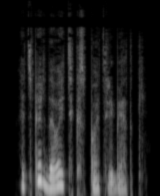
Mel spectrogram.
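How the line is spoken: Calm, soothing. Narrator (Russian): Сельма, допев, спокойно, успокаивающе говорит

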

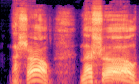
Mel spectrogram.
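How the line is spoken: Triumphant yell. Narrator (Russian): торжествующе завопил он

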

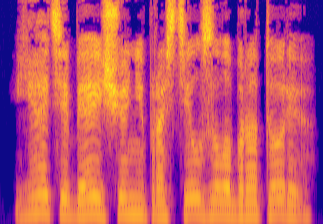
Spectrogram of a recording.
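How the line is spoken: Old man, through clenched teeth. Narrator (Russian): процедил дед

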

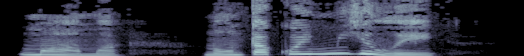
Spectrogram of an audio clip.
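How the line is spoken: Sighing. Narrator (Russian): вздохнула Арона

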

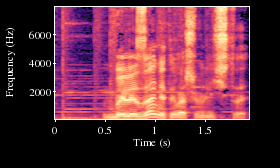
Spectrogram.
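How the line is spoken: Sarcastic inquiry. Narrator (Russian): ехидно осведомился Джуфин

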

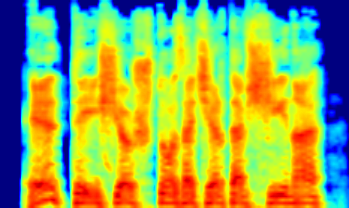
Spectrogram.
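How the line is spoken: Growled. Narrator (Russian): зарычал он

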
